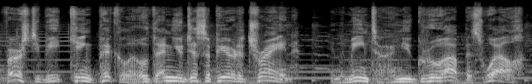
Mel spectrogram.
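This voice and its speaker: Stoic fighter, gravelly. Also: male voice, mid-range voice, lively intonation, moderate pace, music in the background. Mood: respectful, calm. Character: stoic, serious adult male martial artist. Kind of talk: English anime game voice acting.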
